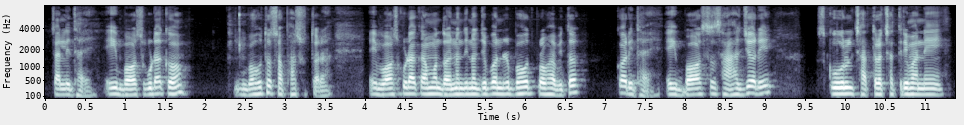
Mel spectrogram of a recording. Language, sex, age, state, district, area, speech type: Odia, male, 30-45, Odisha, Ganjam, urban, spontaneous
